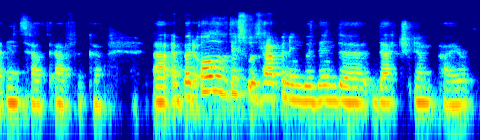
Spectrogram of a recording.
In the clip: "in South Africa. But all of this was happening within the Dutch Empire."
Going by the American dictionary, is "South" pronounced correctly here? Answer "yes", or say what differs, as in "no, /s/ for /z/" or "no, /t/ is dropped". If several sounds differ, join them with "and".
yes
